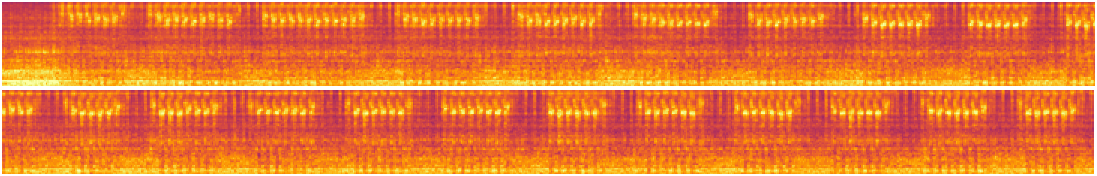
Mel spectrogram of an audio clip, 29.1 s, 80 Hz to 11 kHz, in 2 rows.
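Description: Myford ML7 lathe running with an end mill in its ER40 collet chuck, cutting a brass block clamped on the cross-slide milling pallet: a steady machine drone under a hissing cutting noise that swells and fades about once a second.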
